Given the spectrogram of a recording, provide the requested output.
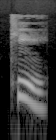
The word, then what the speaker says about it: quay: Is it K or Quay? I think it's K. Not totally sure. How do you pronounce I'm not an English major. Quay? Key. It's Key. Of course it is. It's Key.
